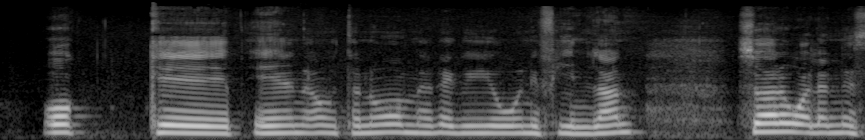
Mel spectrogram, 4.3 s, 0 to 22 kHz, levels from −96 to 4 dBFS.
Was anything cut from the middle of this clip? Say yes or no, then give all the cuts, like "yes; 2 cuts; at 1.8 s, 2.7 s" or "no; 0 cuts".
yes; 1 cut; at 1.2 s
